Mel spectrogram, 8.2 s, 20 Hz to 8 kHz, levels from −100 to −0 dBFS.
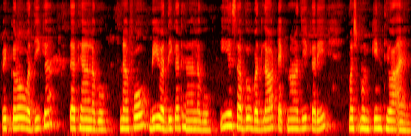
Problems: none marked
